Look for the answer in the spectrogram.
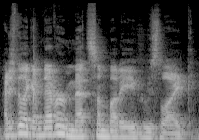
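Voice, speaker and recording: A man's voice: mid-range voice, lively intonation, rapid-fire, fairly bright tone, a little hiss or hum. A man co-hosting a casual tabletop gaming podcast, arguing his points emphatically and acting out players' lines. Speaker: podcast co-host and DM. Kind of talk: casual roundtable chat.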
